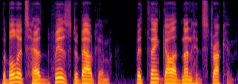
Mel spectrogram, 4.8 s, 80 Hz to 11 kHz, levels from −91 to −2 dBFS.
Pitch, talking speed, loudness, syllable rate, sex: 120 Hz, 165 wpm, -17 LUFS, 3.9 syllables/s, male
